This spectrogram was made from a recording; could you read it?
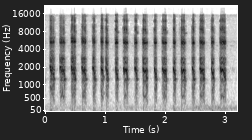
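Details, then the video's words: Steady rapid series of loud, harsh clucking notes from a female chukar partridge, about three per second, continuing evenly for three seconds. "female partridge voice|mada chakor ki awaz|keklik sesli"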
